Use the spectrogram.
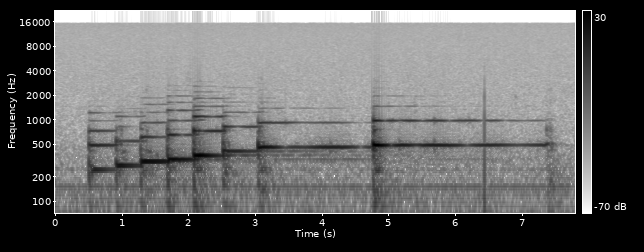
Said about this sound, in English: And we'll stay with the key of C major, though the same scale with the same tonal intervals and values applies, of course, in the case of all the other major keys. So this then is the diatonic scale of C major.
